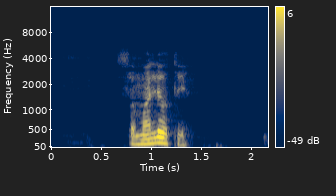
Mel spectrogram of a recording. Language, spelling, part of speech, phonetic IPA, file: Russian, самолёты, noun, [səmɐˈlʲɵtɨ], Ru-самолёты.ogg
- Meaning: nominative/accusative plural of самолёт (samoljót)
